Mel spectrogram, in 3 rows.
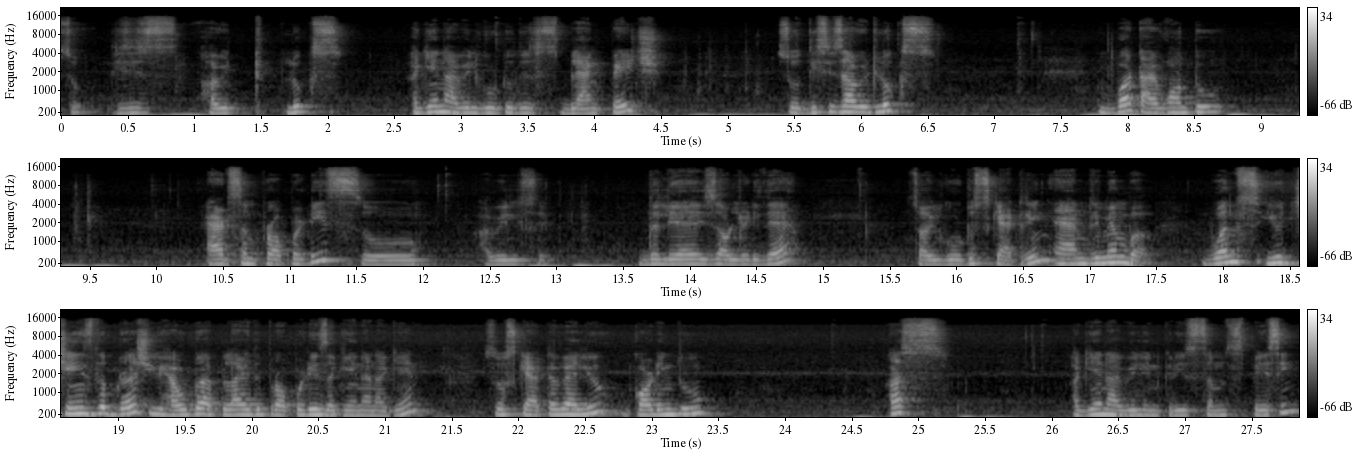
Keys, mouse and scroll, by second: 0.0 click, 0.7 ctrl+z, 3.1 click, 4.7-5.3 typing, 5.4 click, 7.8 ctrl+z, 9.9 click, 9.9-12.0 drag, 13.1 ctrl+z, 14.5 click, 14.9 click, 15.0 click, 22.0-27.8 drag.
